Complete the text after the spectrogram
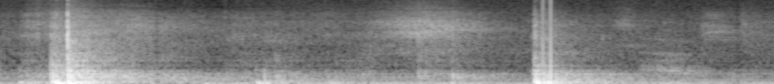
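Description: Bodies thud heavily onto a padded mat.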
